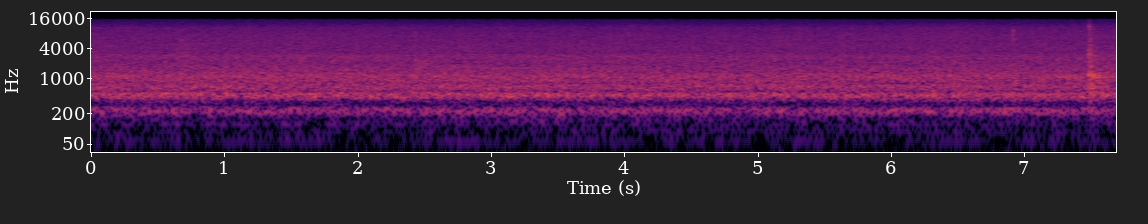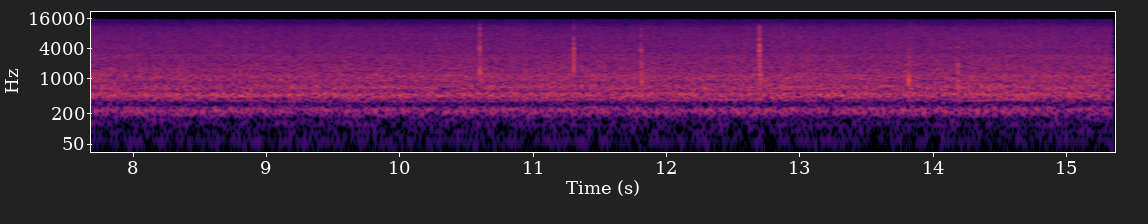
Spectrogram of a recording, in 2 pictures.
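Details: Honey bees cleaning up wax cappings after the honey harvest, licking up the honey; a steady, dense hum of many bees throughout, with a few faint sharp clicks near the end.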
